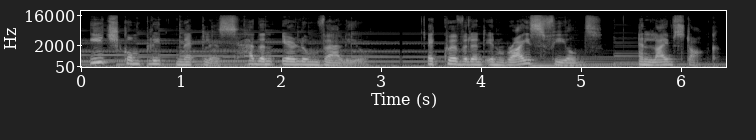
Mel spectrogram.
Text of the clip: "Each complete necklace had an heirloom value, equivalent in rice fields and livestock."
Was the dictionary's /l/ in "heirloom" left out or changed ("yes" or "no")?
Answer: no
